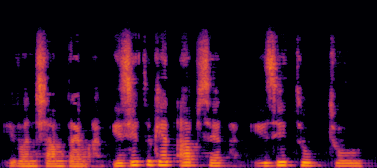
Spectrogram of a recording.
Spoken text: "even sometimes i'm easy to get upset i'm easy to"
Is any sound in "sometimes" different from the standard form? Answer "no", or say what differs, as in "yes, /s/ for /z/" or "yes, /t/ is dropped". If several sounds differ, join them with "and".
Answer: yes, /z/ is dropped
